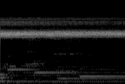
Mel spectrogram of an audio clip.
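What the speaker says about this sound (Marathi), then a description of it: "रातकिड्यांचा आवाज ना भरपूर येतो" Dense chorus of crickets chirping at night just after light rain, a steady high-pitched trill that stays loud and continuous throughout, heard close from a house doorway with no voices.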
